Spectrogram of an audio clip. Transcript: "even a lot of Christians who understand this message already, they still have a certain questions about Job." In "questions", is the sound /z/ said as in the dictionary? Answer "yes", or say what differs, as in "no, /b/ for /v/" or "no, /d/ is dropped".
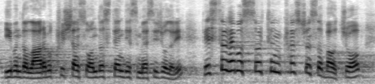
no, /s/ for /z/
